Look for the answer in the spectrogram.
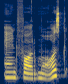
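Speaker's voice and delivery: usual speaking voice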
